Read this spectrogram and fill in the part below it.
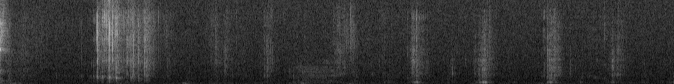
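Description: A man bites into a crusty pizza slice and chews.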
